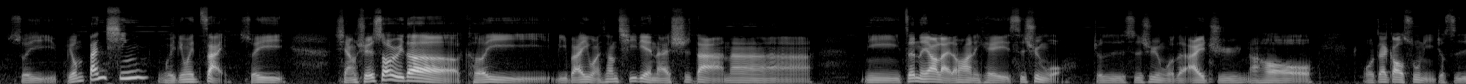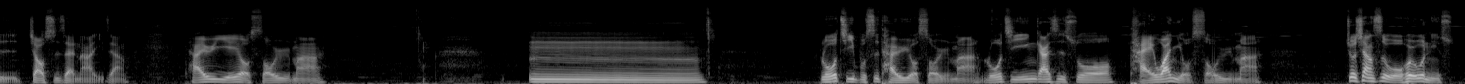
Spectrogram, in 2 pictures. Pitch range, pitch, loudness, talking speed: 90-115 Hz, 105 Hz, -26 LUFS, 215 characters per minute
